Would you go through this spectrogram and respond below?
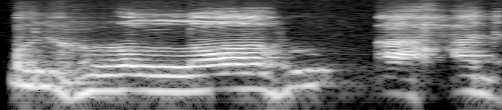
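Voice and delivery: slow, measured tajweed chant of "قل هو اللہ احد"; قرآنی تلاوت کا انداز; Quran recitation. Shown as a demonstration. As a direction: recite the verse slowly, each sound drawn out. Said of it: "سورہ اخلاص ہم پڑھتے ہیں".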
